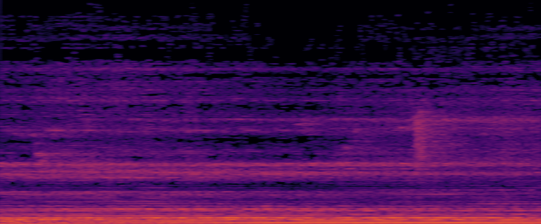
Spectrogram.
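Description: Meditation music: a deep, steady, chant-like drone of held tones that swells in at the very start and then holds level.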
